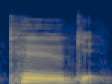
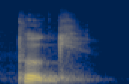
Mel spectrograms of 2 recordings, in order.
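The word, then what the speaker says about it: Pugh: Pug Rogefeldt. – Där måste jag rätta uttalet faktiskt. – Ja. – Pug. – Sa jag Pug? – Pug, sa du.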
